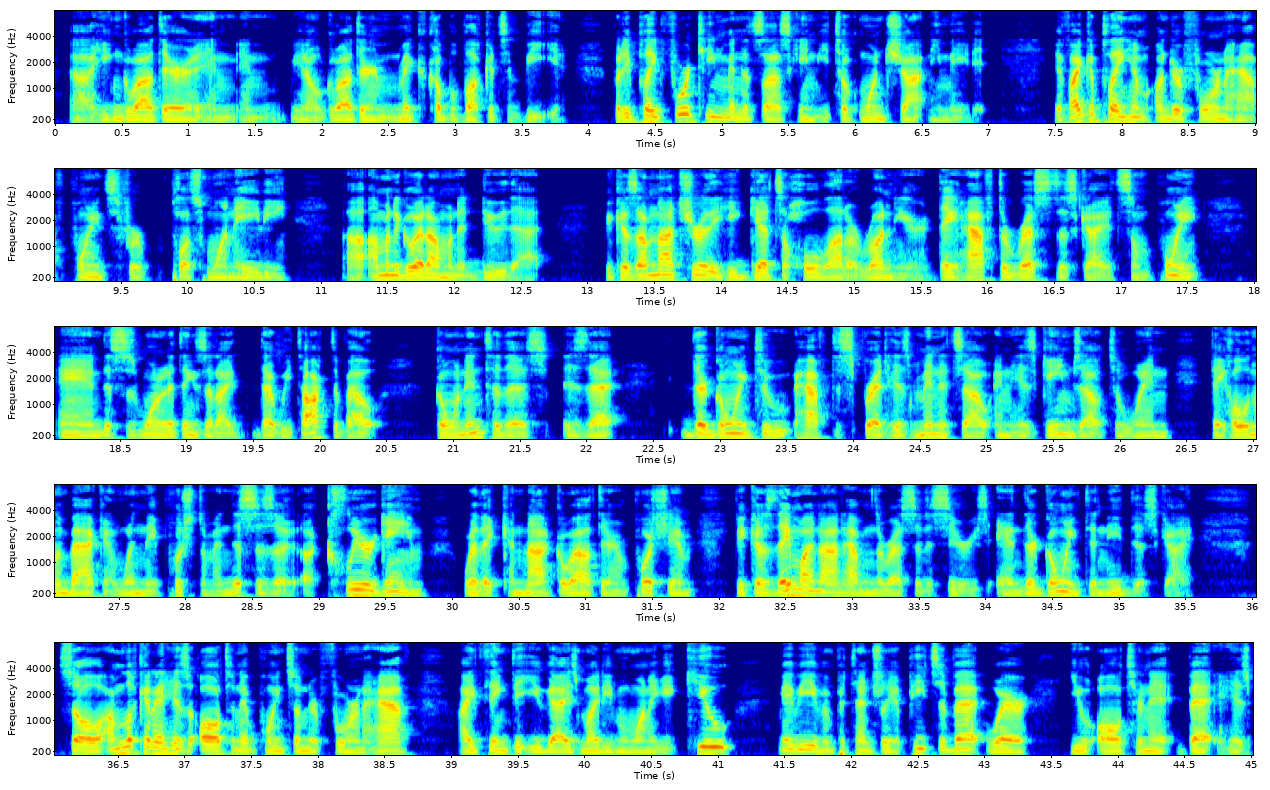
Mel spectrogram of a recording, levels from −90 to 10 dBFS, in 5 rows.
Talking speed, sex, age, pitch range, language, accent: 255 wpm, male, 30-49, 100-120 Hz, English, American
